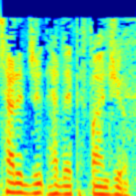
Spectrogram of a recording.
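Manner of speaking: usual speaking voice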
